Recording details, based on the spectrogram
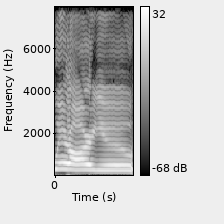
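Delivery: high, loud, very slow nasally voice.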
